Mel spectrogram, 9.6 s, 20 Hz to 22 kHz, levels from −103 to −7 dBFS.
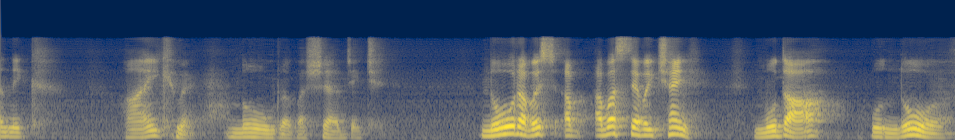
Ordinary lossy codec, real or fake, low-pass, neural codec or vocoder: none; fake; 7.2 kHz; codec, 16 kHz, about 1 kbps, DyCAST, with the encoder's durations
